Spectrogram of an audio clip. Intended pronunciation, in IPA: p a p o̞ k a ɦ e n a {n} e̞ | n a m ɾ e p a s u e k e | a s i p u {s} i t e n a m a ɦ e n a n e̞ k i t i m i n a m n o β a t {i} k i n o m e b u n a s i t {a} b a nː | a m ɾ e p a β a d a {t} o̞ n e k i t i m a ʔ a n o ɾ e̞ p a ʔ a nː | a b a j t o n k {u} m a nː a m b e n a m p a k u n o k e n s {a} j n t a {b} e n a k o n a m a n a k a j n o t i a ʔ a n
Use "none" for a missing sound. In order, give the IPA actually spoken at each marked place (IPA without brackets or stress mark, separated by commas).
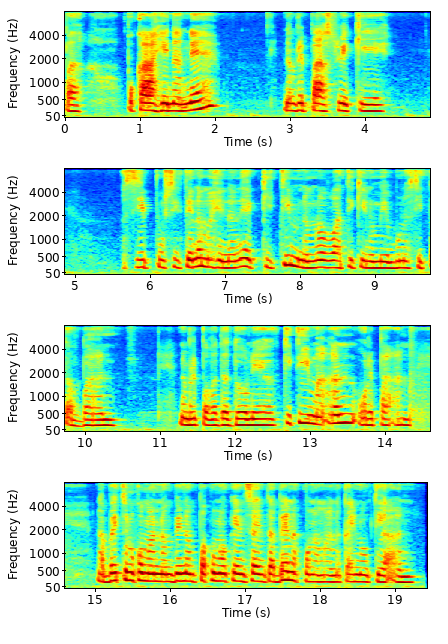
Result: n, s, i, a, d, o, a, b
